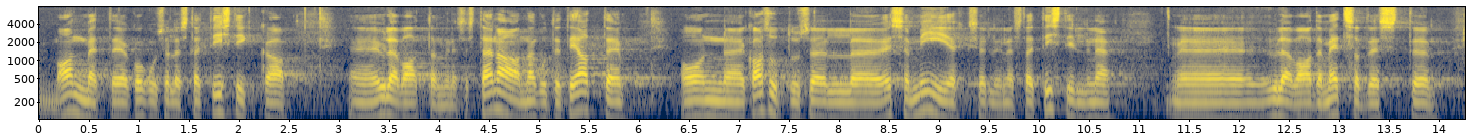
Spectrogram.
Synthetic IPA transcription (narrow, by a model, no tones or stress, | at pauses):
ʔɑnd̪me̞t̪ːe̞jɑko̞ɡ̥use̞lːest̪ɑt̪ʲːist̪ikːˑɑ | ylevɑːt̪ːˑɑmine̞se̞st̪t̪ːænɑnɑɡut̪e̞t̪e̞ɑt̪ːˑe̞ | o̞nkɑsut̪ːˑuse̞le̞semːiːe̞hkse̞lʲːine̞st̪ɑt̪ʲːist̪iline̞ | yle̞vɑːd̪̥e̞me̞t̪sɑd̪̥e̞st̪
